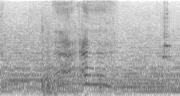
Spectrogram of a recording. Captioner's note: zero effort grunting noise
